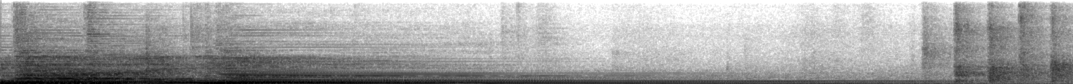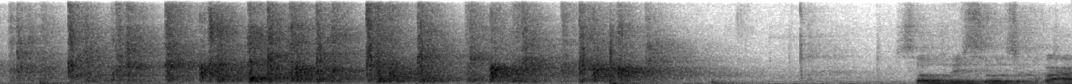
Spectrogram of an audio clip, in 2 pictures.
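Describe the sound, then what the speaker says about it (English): Lisa clapping during a Sunday church service, a rhythmic run of hand claps over sustained singing and organ-like tones, dropping away and returning briefly near the end. "So Lisa was clapping."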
